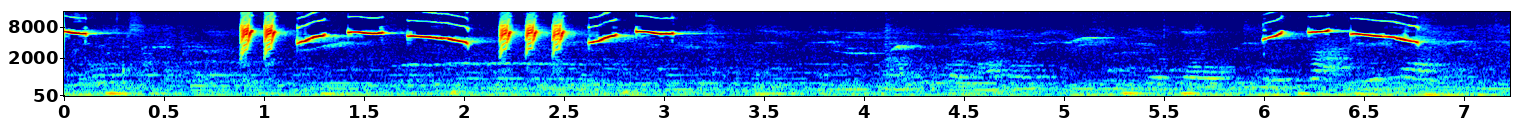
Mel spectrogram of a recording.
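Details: Purple-throated sunbird singing lively for tutoring: sharp buzzy bursts are mixed with high, sliding whistled notes in a fast string. Two seconds of quiet follow, then a shorter burst of whistles. Faint low rumble behind.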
